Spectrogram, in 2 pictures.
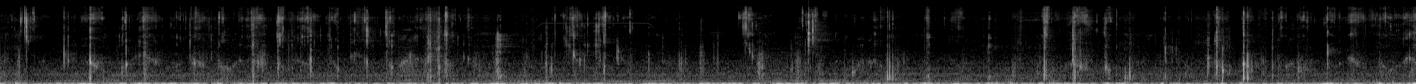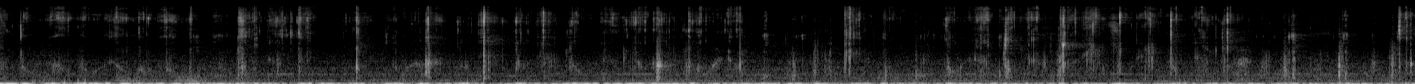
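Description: A person chewing and biting into green-coated dates stuffed with almonds, with many small crunches and clicks throughout.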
